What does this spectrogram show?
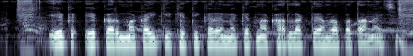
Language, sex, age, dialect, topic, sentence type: Maithili, male, 56-60, Angika, agriculture, question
